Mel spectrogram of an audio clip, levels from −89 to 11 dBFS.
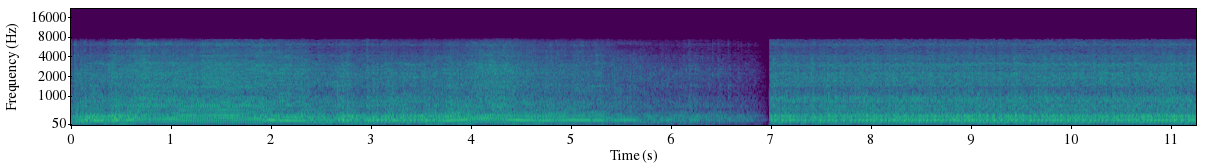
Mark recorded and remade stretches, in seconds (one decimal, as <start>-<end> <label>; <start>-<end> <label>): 0.0-5.2 recorded; 5.2-5.8 remade; 5.8-11.3 recorded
